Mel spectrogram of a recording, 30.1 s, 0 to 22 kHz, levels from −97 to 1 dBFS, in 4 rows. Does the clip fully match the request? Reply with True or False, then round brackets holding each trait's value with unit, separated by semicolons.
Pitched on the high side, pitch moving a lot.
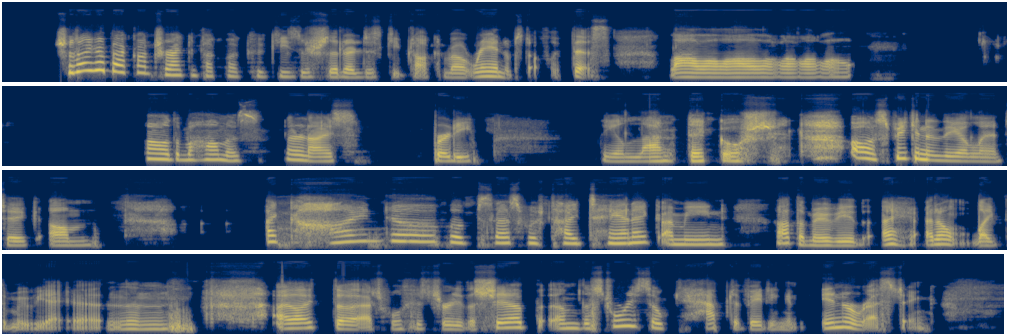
True (210 Hz; 6.5 semitones)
